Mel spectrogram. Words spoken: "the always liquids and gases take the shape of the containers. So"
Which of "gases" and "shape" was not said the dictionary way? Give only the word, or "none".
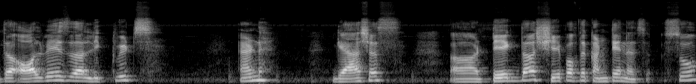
gases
